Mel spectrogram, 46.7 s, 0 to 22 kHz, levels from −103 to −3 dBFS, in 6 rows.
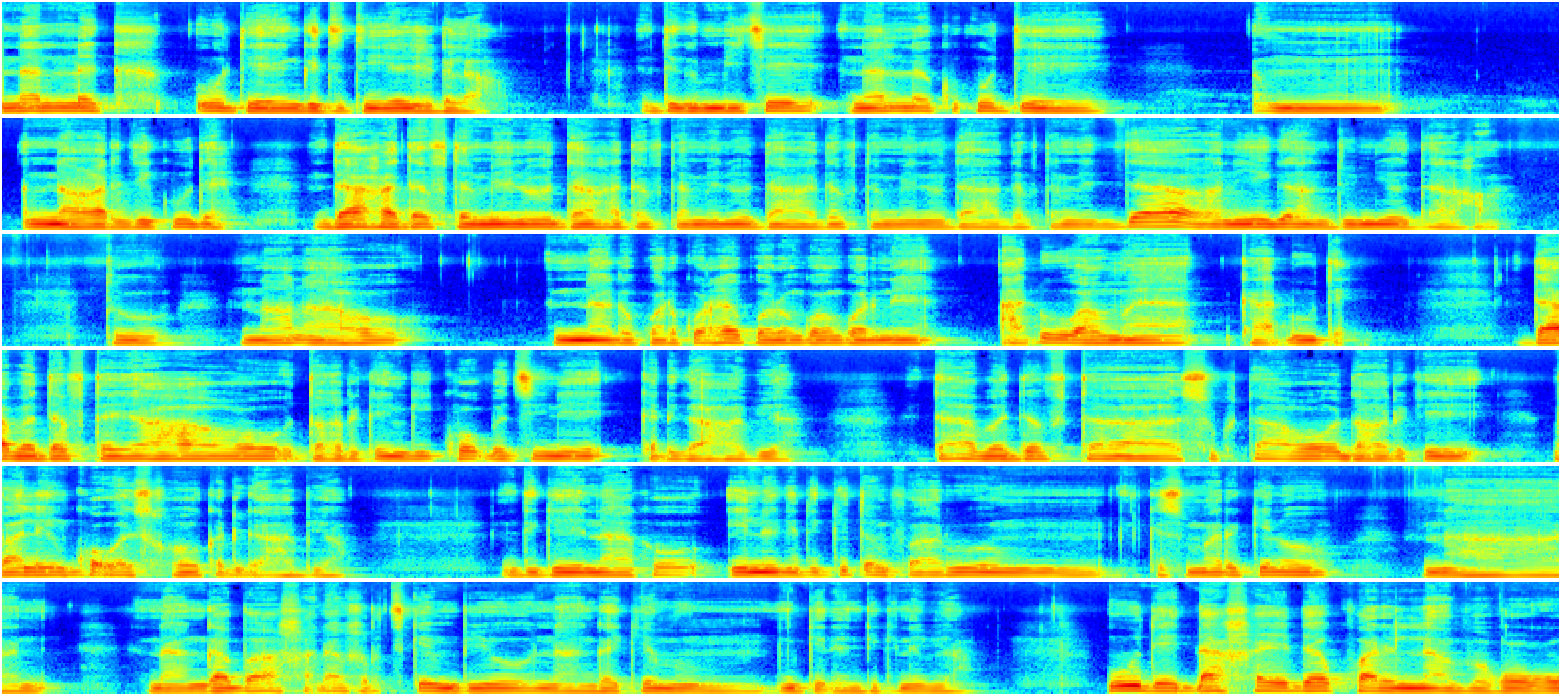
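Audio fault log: Nothing to flag here; this speech recording came through with no faults worth logging.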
